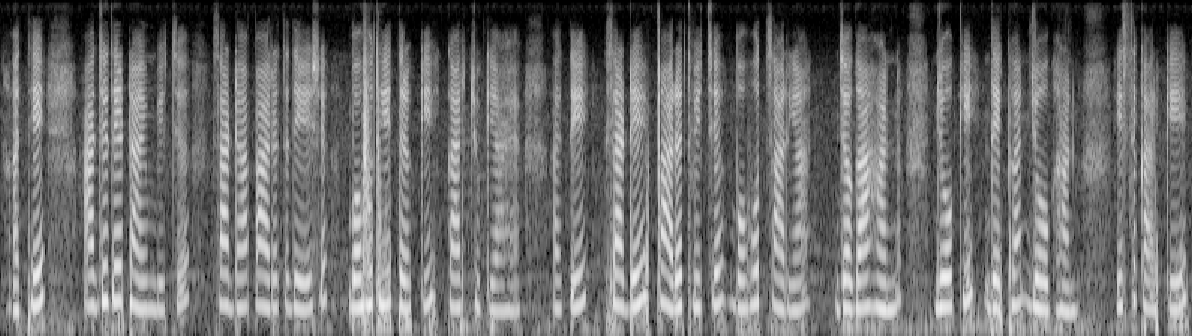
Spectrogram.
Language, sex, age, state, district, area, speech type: Punjabi, female, 30-45, Punjab, Gurdaspur, rural, spontaneous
